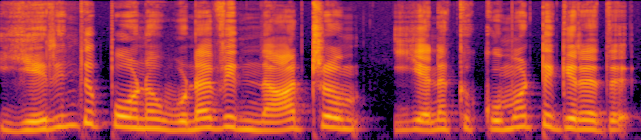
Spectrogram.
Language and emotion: Tamil, disgusted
